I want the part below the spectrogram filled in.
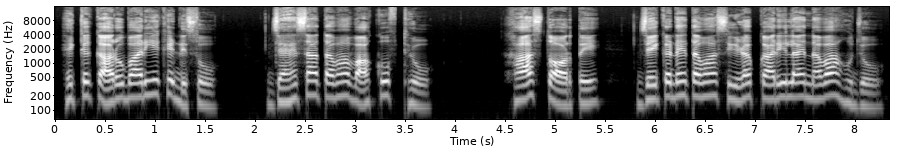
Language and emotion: Sindhi, neutral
